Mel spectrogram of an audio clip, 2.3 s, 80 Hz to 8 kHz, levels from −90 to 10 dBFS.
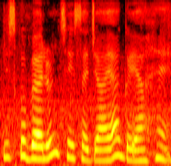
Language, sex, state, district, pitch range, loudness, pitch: Hindi, female, Himachal Pradesh, Shimla, 195-250 Hz, -16 LUFS, 225 Hz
